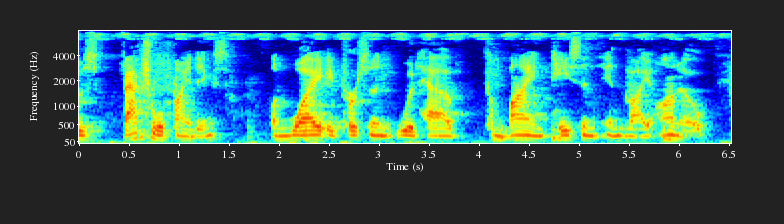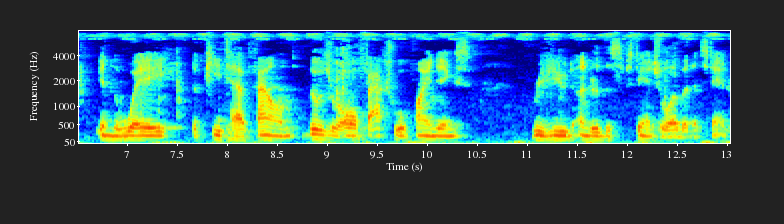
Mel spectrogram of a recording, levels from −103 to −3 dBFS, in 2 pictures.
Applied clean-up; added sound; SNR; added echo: classical method log-MMSE.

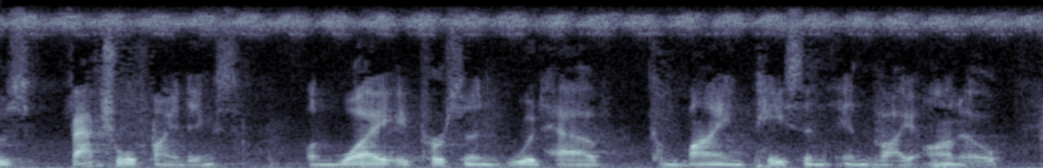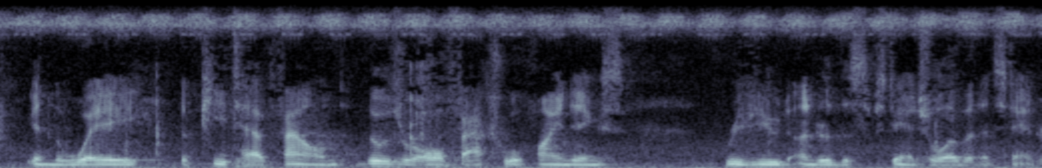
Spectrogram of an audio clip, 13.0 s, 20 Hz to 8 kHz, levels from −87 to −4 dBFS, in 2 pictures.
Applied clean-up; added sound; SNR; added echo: none; Insect; 11 dB; none.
